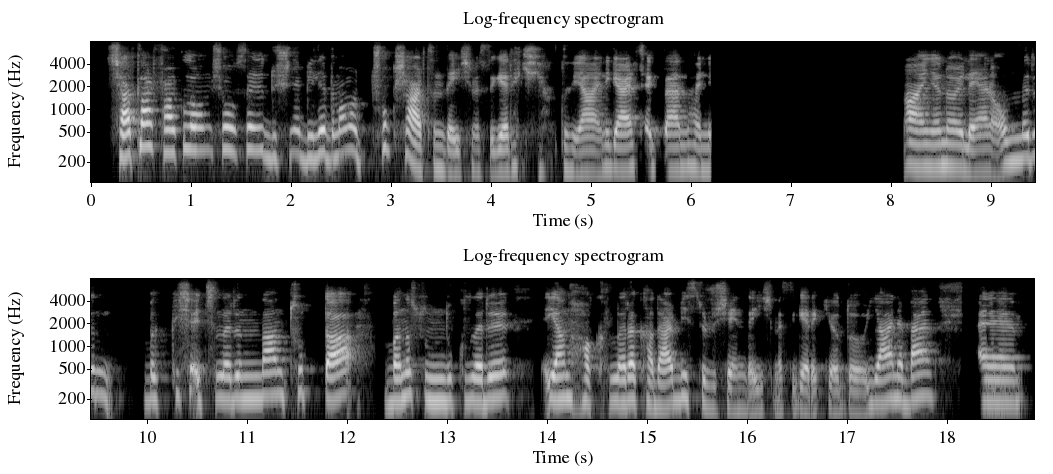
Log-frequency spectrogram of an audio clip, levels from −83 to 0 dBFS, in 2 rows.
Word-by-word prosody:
Şartlar 255 +8 +7
farklı 275 +1 +3
olmuş 290 0 -6
olsaydı 285 -3 +1
düşünebilirdim 240 +1 0
ama 280 0 -2
çok 310 -2 -5
şartın 170 -10 +3
değişmesi 140 +1 -4
gerekiyordu. 155 +1 -3
Yani, 145 +4 -1
gerçekten, 160 0 +1
hani 160 -2 -5 1.9
Aynen 175 0 +2
öyle. 170 -3 0
Yani, 155 +1 -2
onların 220 +2 -3 0.3
bakış 200 - -5
açılarından 205 - 0
tut 250 +1 -8
da 205 +3 +7 0.3
bana 190 +5 +2
sundukları 195 +1 -1 0.3
yan 200 0 +3
haklara 185 0 0
kadar 170 +1 0
bir 210 - -2
sürü 180 -7 -9
şeyin 140 -1 -5
değişmesi 135 - -9
gerekiyordu. - - -4
Yani, 185 +2 0
ben, 220 +2 +1 0.5
emm 180 -1 -1
195 Hz, 110 wpm, -23 LUFS, 170-230 Hz, 1.9 s, Şartlar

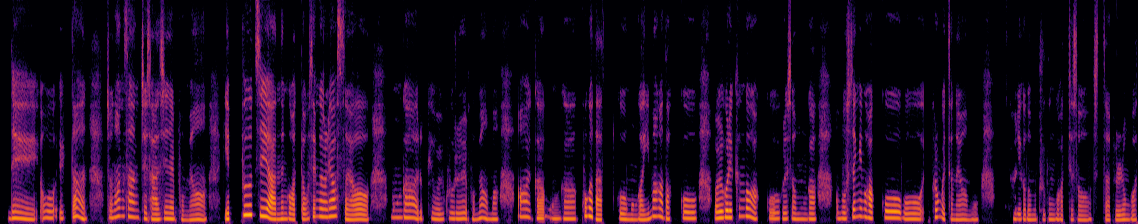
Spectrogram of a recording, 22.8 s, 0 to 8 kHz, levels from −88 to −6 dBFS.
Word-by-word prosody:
네. 210 -4 +1
어 230 0 0
일단 215 0 0 0.4
저는 245 +2 -2
항상 280 -3 0
제 210 - -1
자신을 195 +1 +2
보면 170 +1 -2 0.4
'예쁘지 335 - +5
않은 195 -1 +6
것 200 -1 +1
같다.'고 185 +1 0
생각을 280 +3 +1
해왔어요. 180 - +3 0.4
뭔가 245 -2 0
이렇게 210 0 -7
얼굴을 200 +2 -1
보면 195 +2 -2
막 190 0 -1 0.4
아 275 0 +1
그니까 110 - +1
뭔가 210 -5 -2
코가 295 -2 +4
낮고 180 +2 -1
뭔가 175 0 -1
이마가 270 +10 +1
낮고 215 +1 -1 0.3
얼굴이 240 +2 +6
큰 290 +3 -9
것 290 -2 +4
같고 205 -1 -2
그래서 205 0 -2
뭔가 195 0 -1 0.4
어 210 - -9
못생긴 265 +7 -1
거 270 - 0
같고 230 0 +3
뭐 195 -1 0 0.2
그런 260 +1 -1
거 220 - -1
있잖아요. 175 -1 -4
뭐 175 +1 -7 0.7
다리가 185 -2 -3
너무 175 0 -4
굵은 180 0 -7
거 180 - -3
같아서 170 0 -6
진짜 165 - -7
별로인 175 +1 -2
것 175 0 -5
205 Hz, 270 characters per minute, -31 LUFS, 185-235 Hz, 0.7 s, 않은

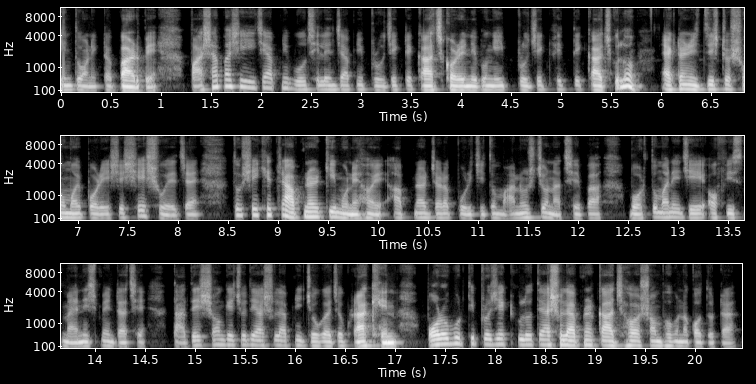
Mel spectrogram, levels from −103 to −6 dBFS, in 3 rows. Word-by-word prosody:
কিন্তু 120 0 -1
অনেকটা 105 +1 -5
বাড়বে। 100 -1 +7 0.4
পাশাপাশি 205 - +1
এই 175 - -5
যে - - -5
আপনি 170 - -10
বলছিলেন 125 0 -3
যে - - -4
আপনি 120 +2 -10
Project 115 +2 -6
এ - - -11
কাজ 115 0 +7
করেন 110 -2 +6
এবং 120 +2 -2
এই 115 - -1
Project 120 +1 -4
ভিত্তিক 130 0 -10
কাজগুলো 120 - +5 0.4
একটা 125 +3 +2
নির্দিষ্ট 130 +2 0 0.2
সময় 125 -2 0
পরে 115 -2 -1
এসে 130 +4 -7
শেষ 170 -1 -3
হয়ে 95 -1 -2
যায়। 105 -1 -4 0.4
তো - - -3
সেই 195 -1 -1
ক্ষেত্রে 200 -2 -3
আপনার 145 +2 +2
কী 150 - +1
মনে 105 -2 +4
হয়, 110 -3 0 0.2
আপনার 125 +1 -5
যারা 120 0 -4
পরিচিত 215 0 -6 0.2
মানুষজন 125 +3 -4
আছে - - -9
বা 115 - -3 0.4
বর্তমানে 130 +4 -2
যে 120 - -1 0.2
Office 120 -1 -6
Management 205 - -2
আছে, 105 - -8 0.3
তাদের 115 +8 -4
সঙ্গে 150 0 -4
যদি 150 0 -3
আসলে 140 +1 -5
আপনি 135 +2 -9
যোগাযোগ 120 0 -1
রাখেন, 125 - +7 0.4
পরবর্তী 170 +3 +5
Project 160 0 -1
গুলোতে 150 0 0
আসলে 145 -1 +5
আপনার 145 0 -2
কাজ 130 -1 +5
হওয়ার 130 -2 +2
সম্ভাবনা 120 -1 -1
কতটা? 100 -2 -6
125 Hz, 180 wpm, -25 LUFS, 115-150 Hz, 0.4 s, বাড়বে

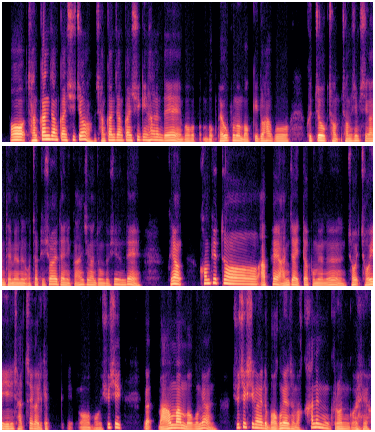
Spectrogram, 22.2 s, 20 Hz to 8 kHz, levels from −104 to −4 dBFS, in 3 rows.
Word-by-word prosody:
어 170 +1 +7
잠깐잠깐 180 +3 +4
쉬죠. 175 - +1
잠깐잠깐 145 +4 0
쉬긴 165 +2 -3
하는데 145 - +1
뭐 105 +1 -4 0.2
뭐 105 - -8
뭐 100 0 -5
배고프면 140 +2 +1
먹기도 110 +4 -3
하고 115 -3 -3 0.3
그쪽 130 +2 +4
점 115 -1 -3
점심시간 115 0 -2
되면은 105 -1 -1
어차피 100 +4 -6
쉬어야 150 +7 0
되니까 105 -6 -3
1 130 +4 -3
시간 125 -3 -3
정도 105 -2 -4
쉬는데 125 - -2 0.5
그냥 170 0 +4 0.4
컴퓨터 180 -8 +3
앞에 135 +6 0
앉아 115 +5 0
있다 120 +2 -2
보면은 105 -2 -3
저 125 +7 -1
저희 135 +6 +2
일 125 +2 +1
자체가 115 +2 -3
이렇게 105 +2 -6 0.6
어 95 -1 -4
뭐 85 -1 -9
휴식 190 -1 -1 0.4
그러니까 - - -3
마음만 155 +8 +5
먹으면 115 - -1 0.3
휴식 185 +4 -2
시간에도 180 -8 +1
먹으면서 125 +5 +2
막 90 -4 -6
하는 200 -8 +1
그런 110 +1 -2
거예요. 90 +2 -5
125 Hz, 295 characters per minute, -22 LUFS, 110-155 Hz, 0.6 s, 어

